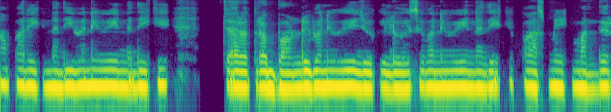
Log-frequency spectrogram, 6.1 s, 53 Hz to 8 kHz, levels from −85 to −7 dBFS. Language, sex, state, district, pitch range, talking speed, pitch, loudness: Hindi, female, Uttar Pradesh, Hamirpur, 165-170 Hz, 275 wpm, 165 Hz, -13 LUFS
